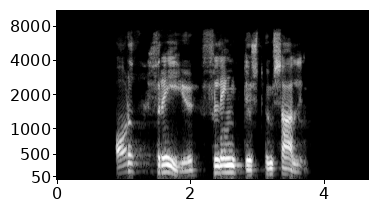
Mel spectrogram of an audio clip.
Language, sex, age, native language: Icelandic, male, 30-39, Icelandic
